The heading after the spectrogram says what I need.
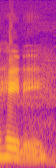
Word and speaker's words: Heidi: you guys know me as Haiti, and that's my good old Norwegian pronunciation.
